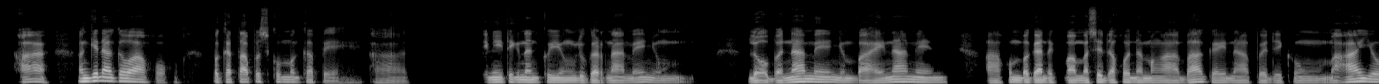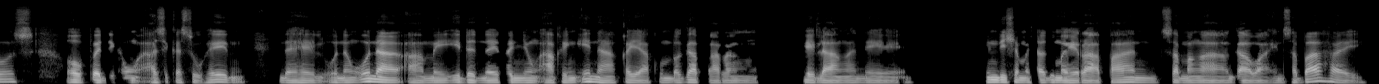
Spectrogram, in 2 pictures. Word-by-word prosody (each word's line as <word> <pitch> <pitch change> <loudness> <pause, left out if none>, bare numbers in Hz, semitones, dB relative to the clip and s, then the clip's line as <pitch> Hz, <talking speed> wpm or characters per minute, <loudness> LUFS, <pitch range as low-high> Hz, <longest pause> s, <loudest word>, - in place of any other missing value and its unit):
Ah. 120 0 0 0.3
Ang 140 - +6
ginagawa 145 -8 +4
ko 90 -2 -10 0.5
pagkatapos - - -1
kong 115 -1 -3
magkape, 85 -4 -9
ah, 80 -2 -10 0.8
tinitignan 110 -1 +1
ko - - -6
yung 100 -1 +1
lugar 95 0 0
namin, 95 +4 -2
yung 90 -1 -6 0.8
looban 95 0 +1
namin, 120 -3 +3
yung 95 -1 -2
bahay 90 +2 0
namin, 110 -3 0 0.4
ah, 90 -1 -3
kumbaga 105 -1 +3
nagmamasid 95 +1 0
ako 105 +1 0
ng 100 -1 0
mga 95 -1 -2 0.2
bagay 110 -2 0
na 90 -1 -4
puwede 90 -1 -6
kong 90 -1 -7
maayos 120 +3 +1 0.3
o 105 -1 +3
puwede 100 -3 +2
kong 100 -1 -4
asikasuhin. 110 +1 -1 0.3
Dahil 95 -2 -1
unang-una, 100 +2 +4
ah, 90 -1 -1
may 95 0 -1
edad 100 -1 +1
na 95 0 +2
rin 95 0 +2
yung 95 -2 -1
aking 95 +1 0
ina 110 -8 +2
kaya 95 -3 +1
kumbaga 95 +1 0
parang 90 0 -4 0.5
kailangan, 90 -1 +1
eh, 85 -2 -4 0.9
hindi 105 0 +6
siya 105 0 +1
masyadong 100 +1 0
mahirapan 95 +2 +2
sa 100 - -3
mga 90 -1 -1
gawain 90 -1 0
sa - - -4
bahay, 100 - 0
95 Hz, 125 wpm, -25 LUFS, 90-105 Hz, 0.9 s, Ang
